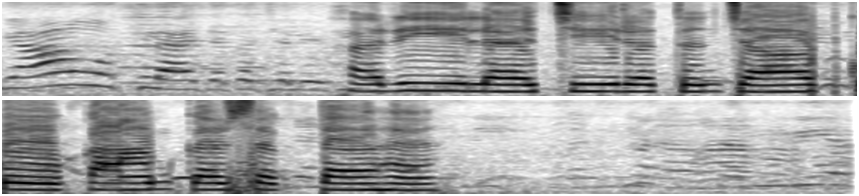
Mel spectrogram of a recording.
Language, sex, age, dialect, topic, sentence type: Hindi, female, 18-24, Hindustani Malvi Khadi Boli, agriculture, statement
